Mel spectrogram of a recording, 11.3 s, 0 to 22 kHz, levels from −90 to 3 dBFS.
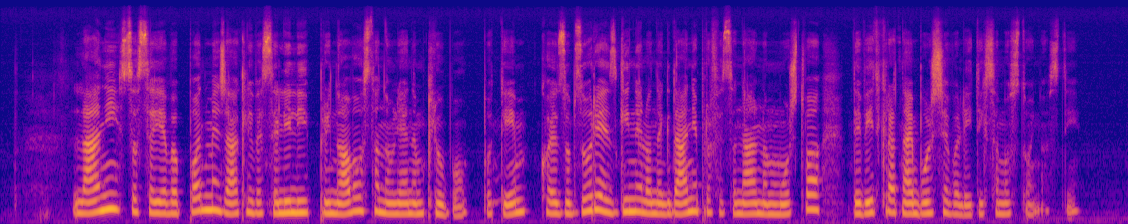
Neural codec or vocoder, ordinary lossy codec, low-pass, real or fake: none; none; 19.8 kHz; real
